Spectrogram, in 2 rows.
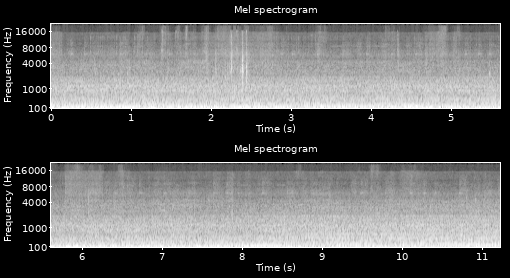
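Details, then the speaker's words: BMW E90/E92 on road after cleaning the VANOS solenoids for stutter: even, steady engine pull under acceleration with no stumble or hesitation over road rumble, previous stutter gone; smooth acceleration. "It's like actually running too smooth now. I'm used to it kind of giving me a little like a little stutter and now that it's just like perfect, I feel like I'm in a Prius."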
